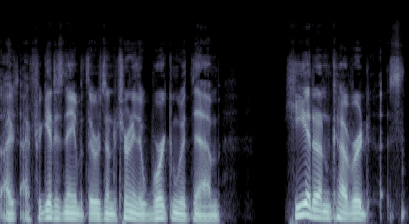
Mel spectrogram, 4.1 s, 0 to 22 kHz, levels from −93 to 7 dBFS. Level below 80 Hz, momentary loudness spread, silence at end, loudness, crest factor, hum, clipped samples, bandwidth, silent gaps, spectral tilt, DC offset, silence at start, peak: -48 dBFS; 9 LU; 0.05 s; -19 LUFS; 16 dB; none; under 0.1%; 8.2 kHz; 2.64-2.85 s; -7.5 dB/octave; under 0.1%; 0 s; -4 dBFS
